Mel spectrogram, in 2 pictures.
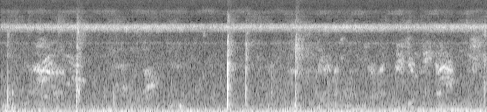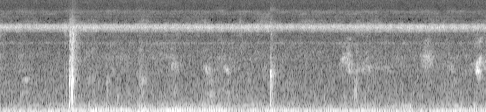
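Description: Faint, steady, high-pitched insect chirring, with a few sharp clicks and faint scattered chirps at uneven intervals.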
